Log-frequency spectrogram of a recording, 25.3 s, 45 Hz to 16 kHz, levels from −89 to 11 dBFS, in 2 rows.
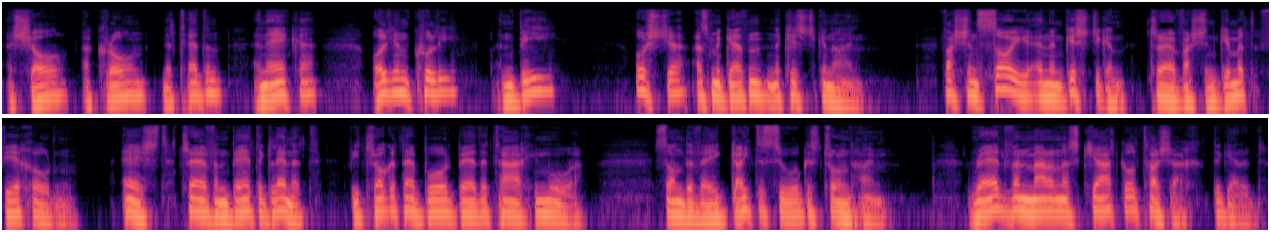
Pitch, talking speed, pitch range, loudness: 105 Hz, 115 wpm, 95-115 Hz, -22 LUFS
